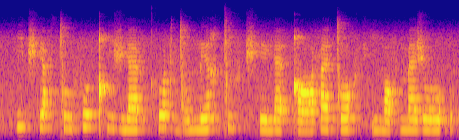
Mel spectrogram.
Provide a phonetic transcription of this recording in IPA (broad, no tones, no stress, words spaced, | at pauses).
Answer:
it͡ʃʰeħǀu foǃʰiʒjæf kʰoħɡ͡ǀomeχ ǀift͡ʃʰejæʔǃɒ ħæǀoχ t͡ʃʼimɒf mæʒoʔ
